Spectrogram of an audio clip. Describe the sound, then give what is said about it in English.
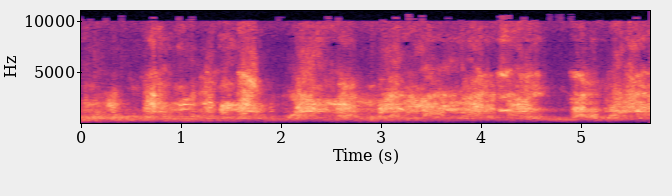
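Baboons screaming and chasing one another, over one another in a loud, unbroken jumble of harsh, barking shrieks, rising and falling in overlapping bursts with no pause throughout. “a bunch of baboons, ladies and gentlemen. Screaming. Baboons. Chasing one another.”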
